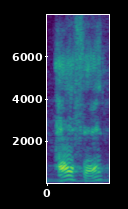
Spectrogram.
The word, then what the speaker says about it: alpha: how they are written alpha ah now when i say alpha i'm showing you the symbol ah like our letter a i'm also showing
